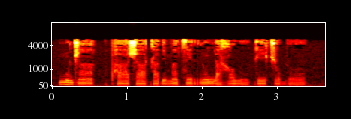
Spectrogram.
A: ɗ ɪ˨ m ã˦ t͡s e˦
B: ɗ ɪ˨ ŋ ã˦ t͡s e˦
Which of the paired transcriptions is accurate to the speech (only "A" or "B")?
A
